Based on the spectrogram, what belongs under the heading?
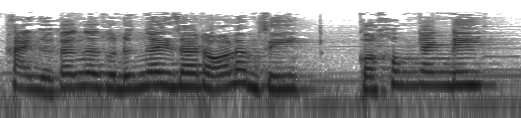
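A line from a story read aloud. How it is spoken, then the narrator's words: Weak scolding shout. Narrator (Vietnamese): Chư đạo thánh thành âm yếu ớt quát lên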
